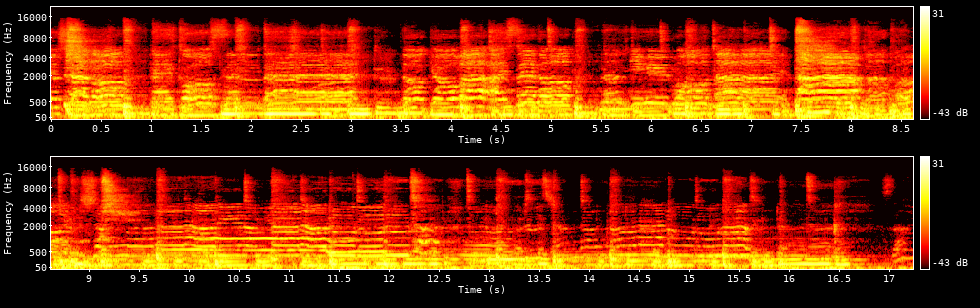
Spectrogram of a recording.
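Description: A mixed a cappella vocal group singing live into microphones: several voices in harmony over a sung bass line, with short percussive sounds keeping time.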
